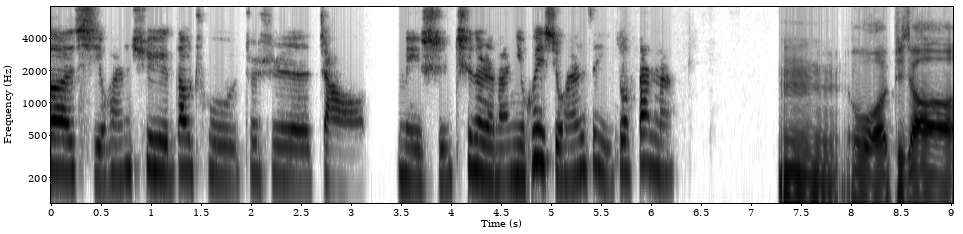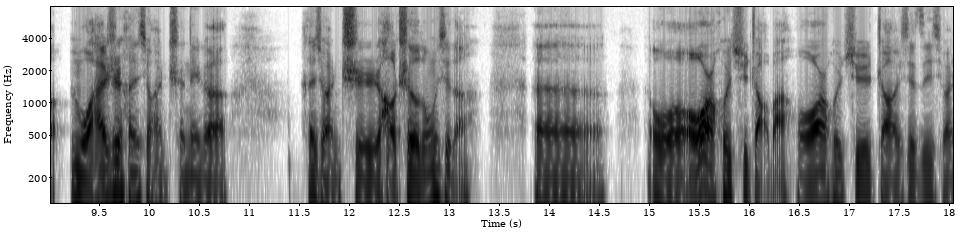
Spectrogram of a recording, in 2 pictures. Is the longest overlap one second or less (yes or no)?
yes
